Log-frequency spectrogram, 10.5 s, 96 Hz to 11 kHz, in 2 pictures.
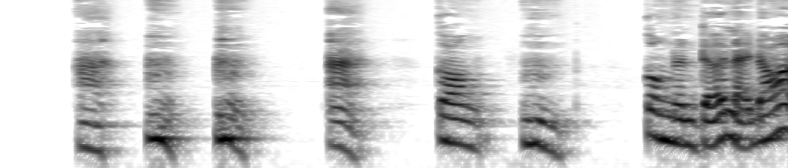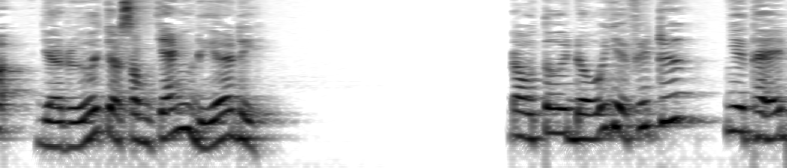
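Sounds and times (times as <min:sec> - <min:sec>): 
man clearing his throat: 0:01.0 - 0:01.9
speech: 0:02.9 - 0:07.1, 0:08.6 - 0:10.4.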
